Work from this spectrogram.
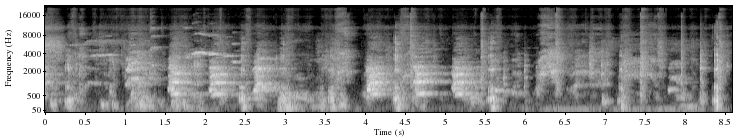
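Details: Pigs one month after weaning: a sow and her piglets. Rapid, dense bursts of harsh squeals and grunts, about two a second, tumble over each other at uneven intervals, with a steady background hum.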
